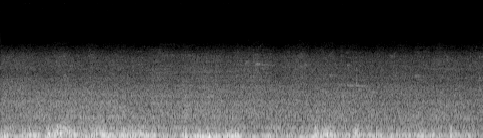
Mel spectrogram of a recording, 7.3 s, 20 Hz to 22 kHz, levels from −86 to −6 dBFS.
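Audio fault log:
No technical faults can be heard in this recording of sounds.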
